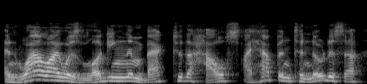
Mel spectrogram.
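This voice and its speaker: A man reading a children's rhyming story aloud in a playful, rhythmic, expressive way, like a teacher. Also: a little high, brisk, muffled recording. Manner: animated, playful, rhythmic verse delivery.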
